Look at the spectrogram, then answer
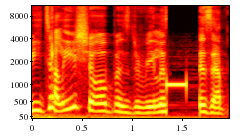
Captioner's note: beep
